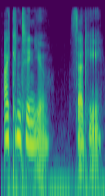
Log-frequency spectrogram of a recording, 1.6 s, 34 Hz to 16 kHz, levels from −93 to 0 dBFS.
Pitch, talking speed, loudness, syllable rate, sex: 190 Hz, 150 wpm, -20 LUFS, 5.0 syllables/s, female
